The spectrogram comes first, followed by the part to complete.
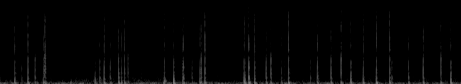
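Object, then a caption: Large flat plastic lid. Long nail tips tap the top of a large, flat, hollow green plastic lid lying on a surface, making a rapid, irregular run of short, crisp taps. Each tap is a quick click over a low, hollow thump that dies away almost instantly.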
